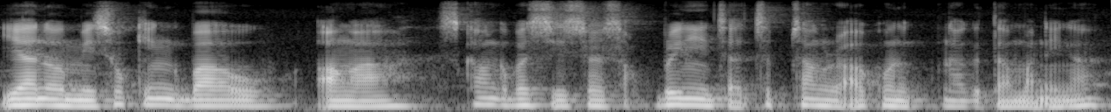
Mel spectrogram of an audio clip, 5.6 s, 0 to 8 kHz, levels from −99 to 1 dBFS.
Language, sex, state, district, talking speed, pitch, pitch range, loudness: Garo, male, Meghalaya, West Garo Hills, 120 wpm, 110 Hz, 105-120 Hz, -20 LUFS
